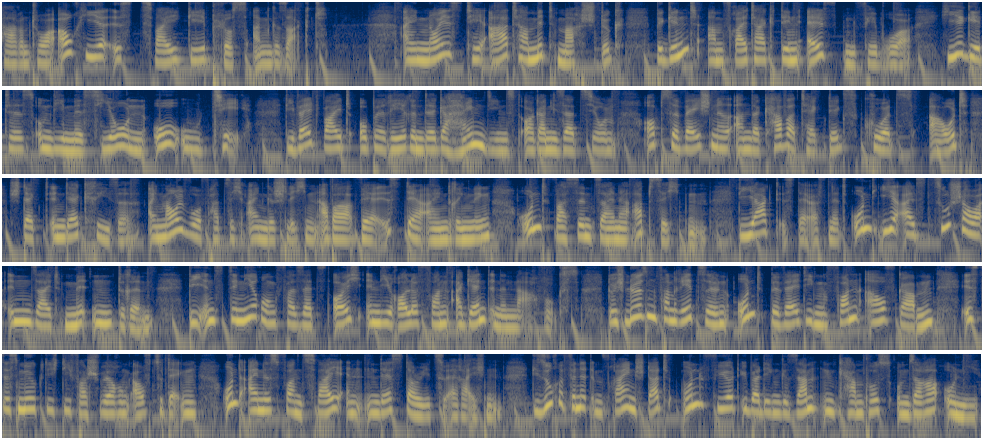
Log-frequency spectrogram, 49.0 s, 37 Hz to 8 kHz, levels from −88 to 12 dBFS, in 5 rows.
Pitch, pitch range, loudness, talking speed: 195 Hz, 175-225 Hz, -18 LUFS, 130 wpm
